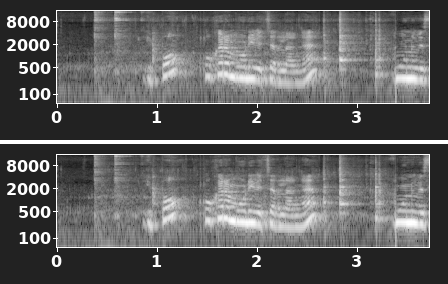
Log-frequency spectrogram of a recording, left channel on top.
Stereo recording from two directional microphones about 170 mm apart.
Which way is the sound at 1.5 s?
50° right (ahead or behind).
